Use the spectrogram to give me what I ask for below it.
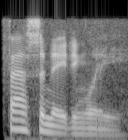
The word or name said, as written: fascinatingly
